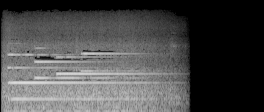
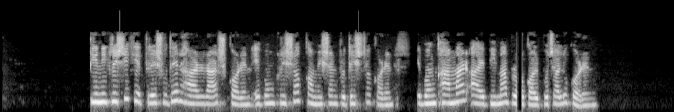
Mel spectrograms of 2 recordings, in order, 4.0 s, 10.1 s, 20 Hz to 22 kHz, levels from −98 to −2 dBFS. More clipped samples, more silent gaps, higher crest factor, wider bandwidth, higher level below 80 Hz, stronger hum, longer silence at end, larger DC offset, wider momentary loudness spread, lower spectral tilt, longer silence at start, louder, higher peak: neither; neither; about the same, 14 dB vs 18 dB; first, 15 kHz vs 8 kHz; first, -40 dBFS vs -62 dBFS; neither; about the same, 1.25 s vs 1.15 s; neither; first, 16 LU vs 10 LU; first, -3.5 dB/octave vs -2 dB/octave; second, 0 s vs 1.35 s; about the same, -18 LUFS vs -16 LUFS; second, -6 dBFS vs 0 dBFS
